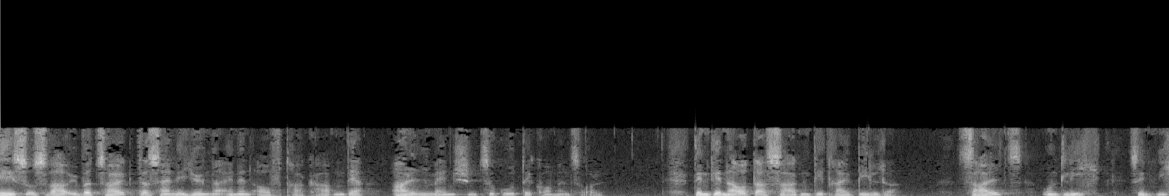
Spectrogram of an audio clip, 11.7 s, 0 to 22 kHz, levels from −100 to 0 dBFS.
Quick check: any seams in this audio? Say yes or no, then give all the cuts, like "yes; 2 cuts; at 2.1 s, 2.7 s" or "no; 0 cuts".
no; 0 cuts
